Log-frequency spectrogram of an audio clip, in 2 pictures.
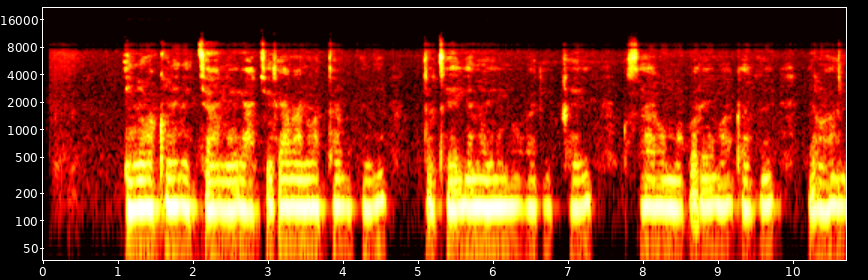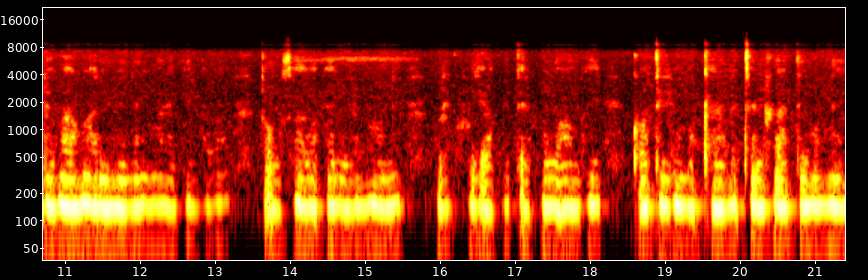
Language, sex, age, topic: Kinyarwanda, female, 18-24, health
